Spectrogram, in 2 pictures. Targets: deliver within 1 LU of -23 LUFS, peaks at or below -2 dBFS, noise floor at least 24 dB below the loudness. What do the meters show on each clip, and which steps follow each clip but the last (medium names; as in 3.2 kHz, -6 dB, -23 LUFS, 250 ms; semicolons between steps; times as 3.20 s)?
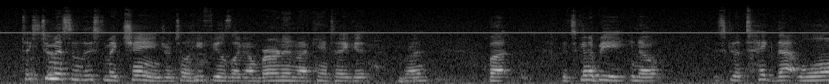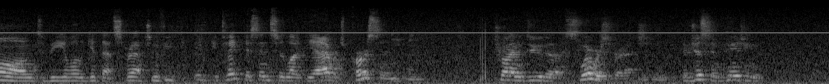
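steady tone 4.4 kHz; tone level -37 dBFS; noise floor -39 dBFS; noise floor target -55 dBFS; loudness -31.0 LUFS; peak level -11.5 dBFS; loudness target -23.0 LUFS
-> band-stop 4.4 kHz, Q 30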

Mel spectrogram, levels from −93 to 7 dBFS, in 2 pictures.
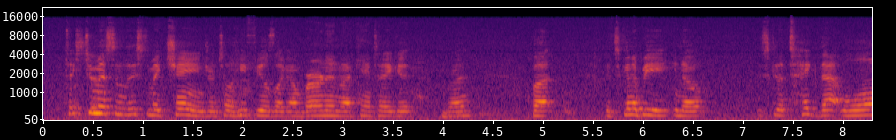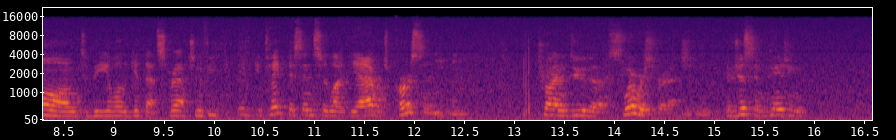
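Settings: steady tone not found; noise floor -47 dBFS; noise floor target -56 dBFS
-> noise print and reduce 9 dB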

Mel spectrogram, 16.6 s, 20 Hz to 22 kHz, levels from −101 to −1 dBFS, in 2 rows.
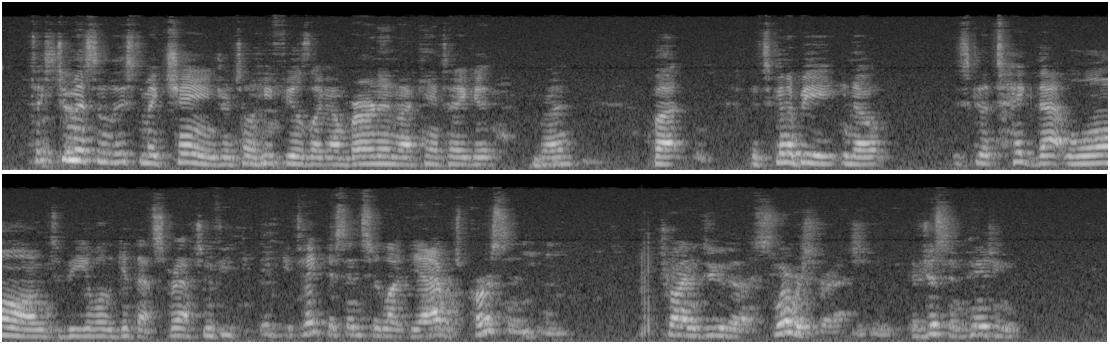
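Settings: noise floor -55 dBFS; noise floor target -56 dBFS
-> noise print and reduce 6 dB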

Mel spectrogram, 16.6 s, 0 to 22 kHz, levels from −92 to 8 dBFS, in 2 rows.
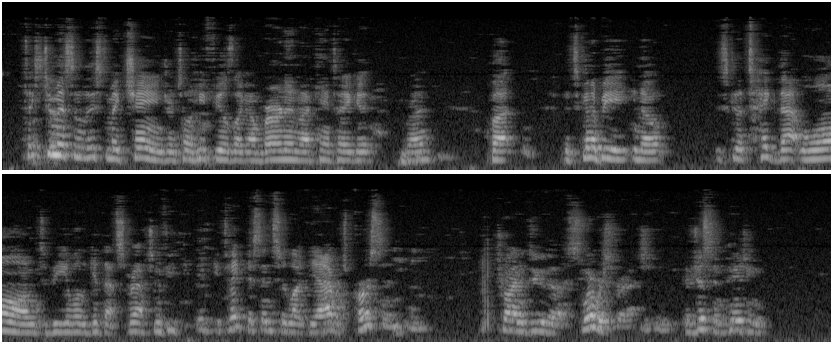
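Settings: noise floor -61 dBFS; loudness -31.5 LUFS; peak level -12.0 dBFS; loudness target -23.0 LUFS
-> trim +8.5 dB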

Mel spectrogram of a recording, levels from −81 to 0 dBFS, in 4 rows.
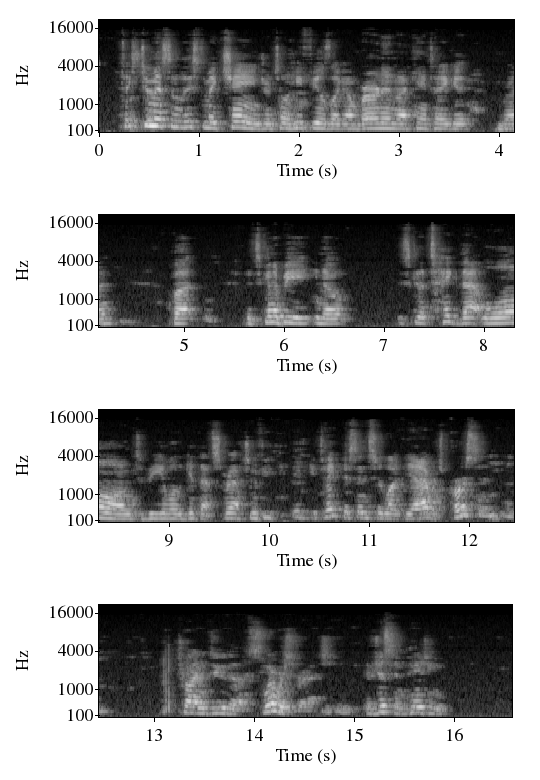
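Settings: loudness -23.0 LUFS; peak level -3.5 dBFS; noise floor -52 dBFS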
